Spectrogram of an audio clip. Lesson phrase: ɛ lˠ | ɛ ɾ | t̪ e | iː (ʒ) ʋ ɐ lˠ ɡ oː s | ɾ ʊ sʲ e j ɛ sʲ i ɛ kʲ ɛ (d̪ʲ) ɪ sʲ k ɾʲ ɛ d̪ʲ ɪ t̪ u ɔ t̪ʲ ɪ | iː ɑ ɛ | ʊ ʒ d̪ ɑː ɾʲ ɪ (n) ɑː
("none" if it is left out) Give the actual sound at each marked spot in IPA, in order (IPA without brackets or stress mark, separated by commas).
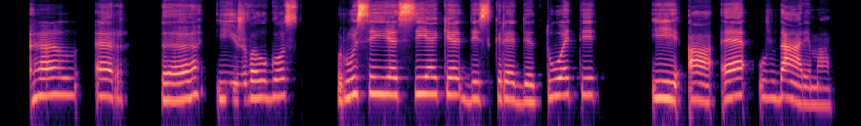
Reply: ʒ, d̪ʲ, m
